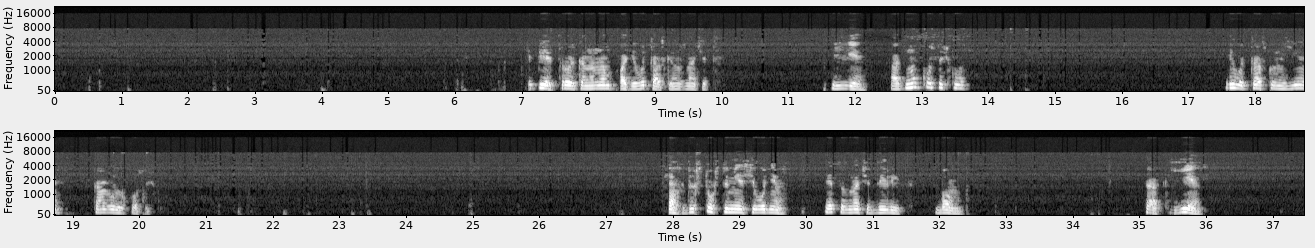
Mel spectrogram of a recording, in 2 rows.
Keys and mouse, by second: 0.0 click, 0.3 click, 1.5-2.8 drag, 4.5-6.1 middle drag, 6.9 KP_3, 7.9 middle click, 8.8 click, 11.9 e, 18.5 e, 20.5-21.5 middle drag, 22.9 shift+click, 23.5 shift+click, 25.4-27.6 drag, 28.6 KP_3, 31.4 Delete, 34.8 click, 35.9 e.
